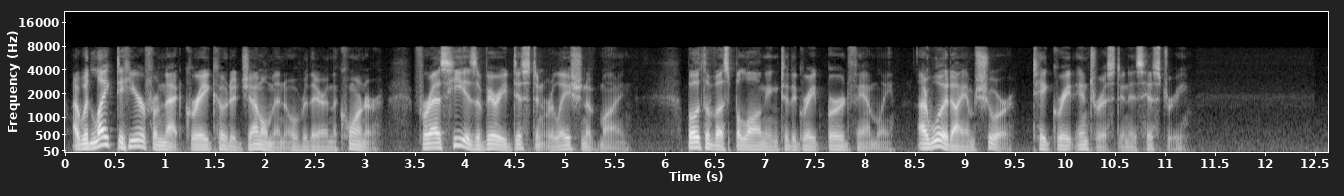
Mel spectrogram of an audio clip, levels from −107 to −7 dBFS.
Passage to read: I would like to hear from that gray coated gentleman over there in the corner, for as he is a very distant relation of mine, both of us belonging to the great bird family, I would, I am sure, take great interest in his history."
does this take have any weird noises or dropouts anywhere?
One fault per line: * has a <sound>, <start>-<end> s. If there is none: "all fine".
all fine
